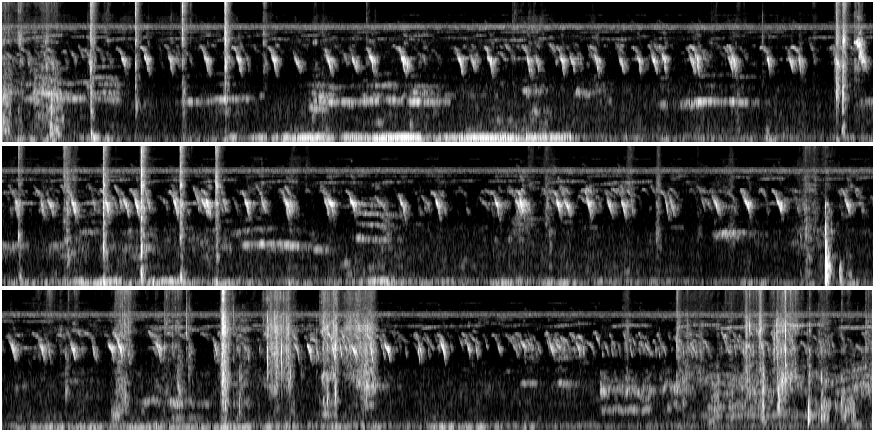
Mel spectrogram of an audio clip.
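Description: Chickens clucking softly over continuous high, rapid chirping, with a few sharp knocks along the way.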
